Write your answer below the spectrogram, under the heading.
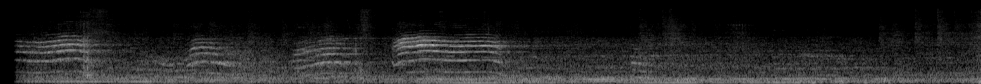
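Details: Domestic cat meowing in a daily-life home scene: four short rising-falling meows over the first five seconds, then fainter mewing, against a steady low hum and background household noise.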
